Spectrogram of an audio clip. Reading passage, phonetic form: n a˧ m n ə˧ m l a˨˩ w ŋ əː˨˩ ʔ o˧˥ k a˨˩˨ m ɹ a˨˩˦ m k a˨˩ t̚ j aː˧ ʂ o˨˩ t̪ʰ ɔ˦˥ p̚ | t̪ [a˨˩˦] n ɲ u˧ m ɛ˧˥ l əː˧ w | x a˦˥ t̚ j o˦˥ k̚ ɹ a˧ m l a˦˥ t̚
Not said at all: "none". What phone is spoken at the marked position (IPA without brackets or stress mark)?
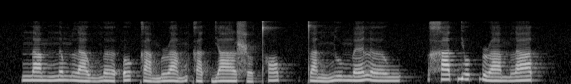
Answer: a˨˩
